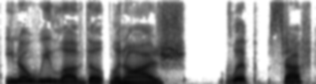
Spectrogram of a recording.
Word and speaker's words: Laneige: It's Laneige, yeah.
